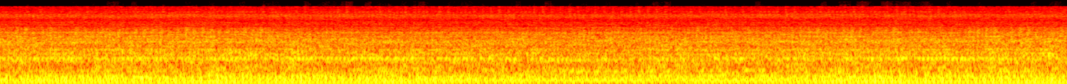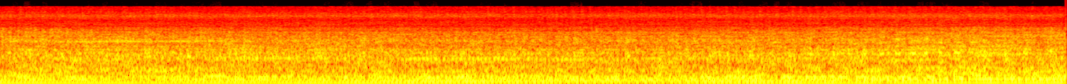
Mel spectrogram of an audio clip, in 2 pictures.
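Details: Honda Beat eSP scooter after replacing cylinder block to cure oil smoke and wet exhaust: smooth, even idle with steady low hum, engine runs smoothly, no longer smoking. Normal idle.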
